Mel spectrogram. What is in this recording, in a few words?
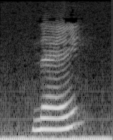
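"nei", Mandarin Chinese second tone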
